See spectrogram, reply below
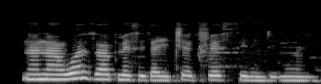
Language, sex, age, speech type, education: Nigerian Pidgin, female, 15-29, spontaneous, tertiary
